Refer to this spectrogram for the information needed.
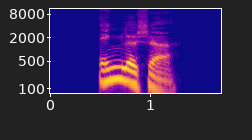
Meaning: inflection of englisch: 1. strong/mixed nominative masculine singular 2. strong genitive/dative feminine singular 3. strong genitive plural
- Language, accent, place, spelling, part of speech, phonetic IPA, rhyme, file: German, Germany, Berlin, englischer, adjective, [ˈɛŋlɪʃɐ], -ɛŋlɪʃɐ, De-englischer.ogg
